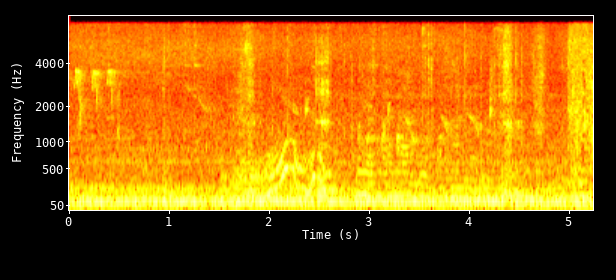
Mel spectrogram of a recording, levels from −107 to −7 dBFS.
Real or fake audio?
real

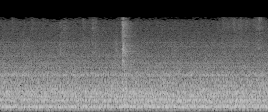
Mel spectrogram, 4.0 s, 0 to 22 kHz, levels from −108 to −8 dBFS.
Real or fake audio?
real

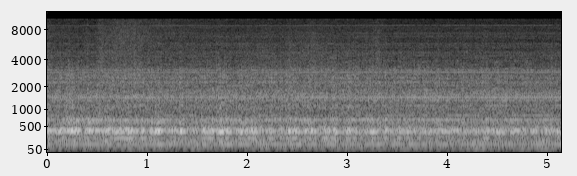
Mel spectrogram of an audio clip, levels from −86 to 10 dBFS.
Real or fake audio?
real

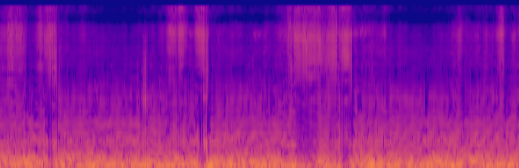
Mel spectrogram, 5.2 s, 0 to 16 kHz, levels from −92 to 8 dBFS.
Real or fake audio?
fake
